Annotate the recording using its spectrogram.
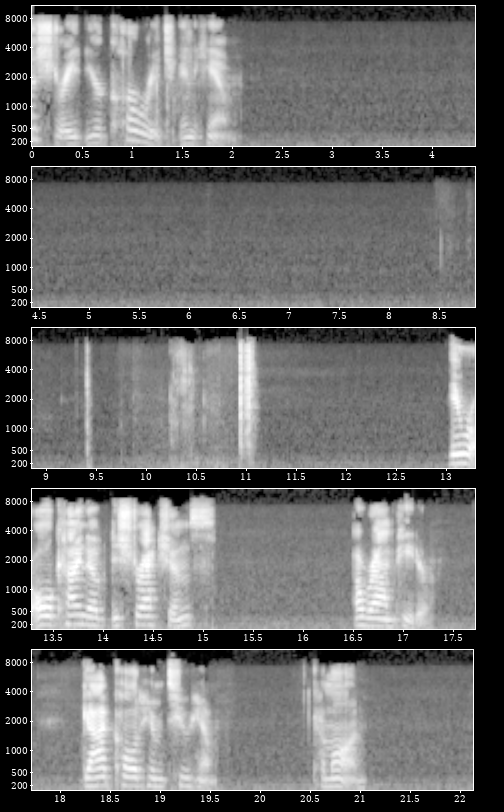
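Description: A woman speaks calmly into a microphone, in short bursts with pauses.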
